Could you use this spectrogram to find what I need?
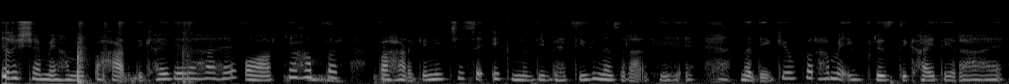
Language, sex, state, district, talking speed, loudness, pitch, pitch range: Hindi, female, Maharashtra, Pune, 195 wpm, -37 LUFS, 220 Hz, 205-260 Hz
